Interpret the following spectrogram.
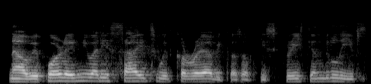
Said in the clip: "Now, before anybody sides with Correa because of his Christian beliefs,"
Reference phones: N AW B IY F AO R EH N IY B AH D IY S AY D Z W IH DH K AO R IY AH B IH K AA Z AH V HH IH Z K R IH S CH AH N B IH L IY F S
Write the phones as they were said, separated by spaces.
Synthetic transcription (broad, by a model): N AW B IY F AO R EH N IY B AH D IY S AY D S W IH DH K AO R IY AH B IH K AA S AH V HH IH S K R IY S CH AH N B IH L IY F S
